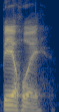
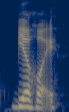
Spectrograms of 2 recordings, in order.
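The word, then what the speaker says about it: Bia Hơi: Bia Hoi. – Bia Hoi.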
